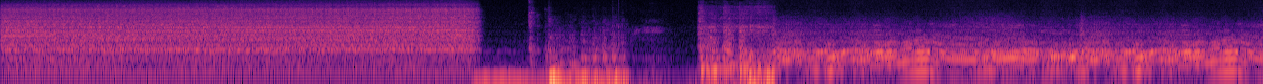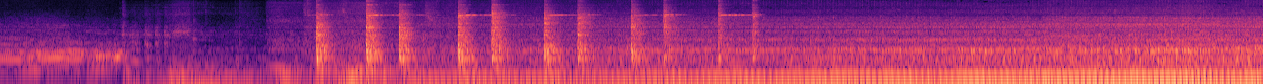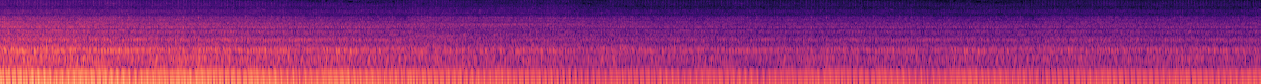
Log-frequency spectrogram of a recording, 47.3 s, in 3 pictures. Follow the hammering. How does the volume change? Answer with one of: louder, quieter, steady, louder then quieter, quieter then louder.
quieter.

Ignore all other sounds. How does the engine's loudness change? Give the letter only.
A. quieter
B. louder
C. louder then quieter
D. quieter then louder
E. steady
C.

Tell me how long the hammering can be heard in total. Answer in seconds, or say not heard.
6 s.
